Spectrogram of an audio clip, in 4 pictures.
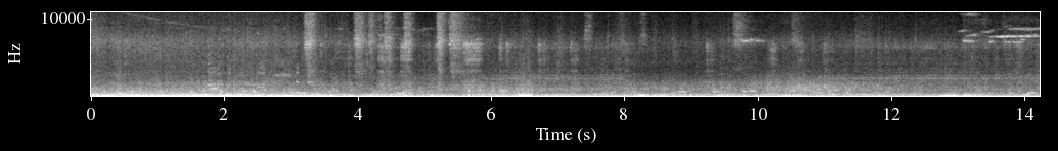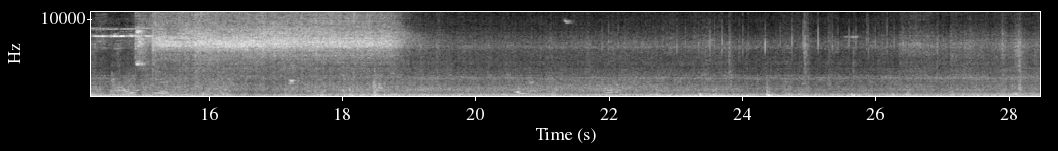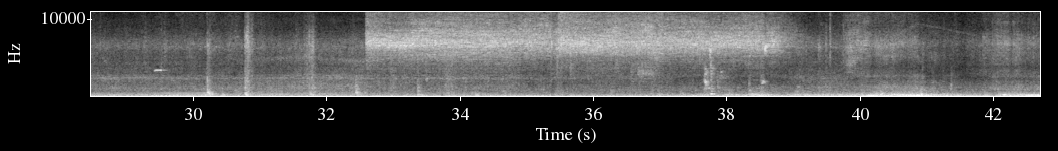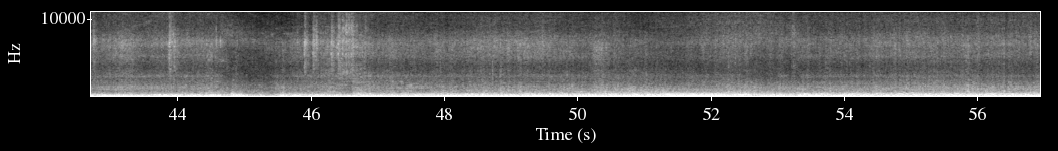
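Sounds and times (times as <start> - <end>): bus diesel engine running: 0.0 - 56.9
air release hiss: 15.2 - 19.1, 32.6 - 39.0.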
